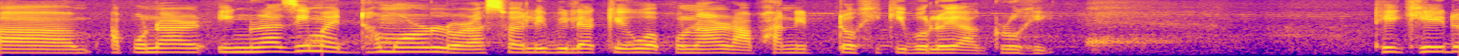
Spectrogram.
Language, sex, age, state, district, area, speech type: Assamese, female, 18-30, Assam, Nagaon, rural, spontaneous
